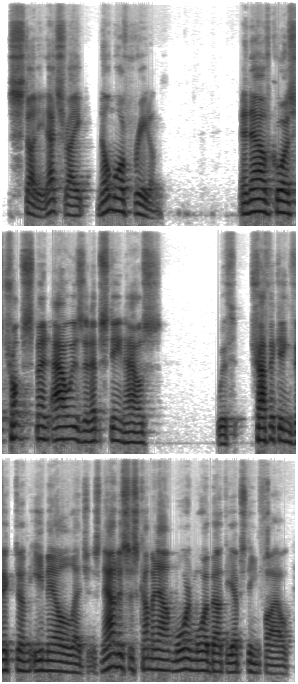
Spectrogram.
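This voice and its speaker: An older man hosting a news commentary, reading headlines and ranting with angry, sarcastic, profane remarks that swing from low mutters to shouts. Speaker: trends commentator and host.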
